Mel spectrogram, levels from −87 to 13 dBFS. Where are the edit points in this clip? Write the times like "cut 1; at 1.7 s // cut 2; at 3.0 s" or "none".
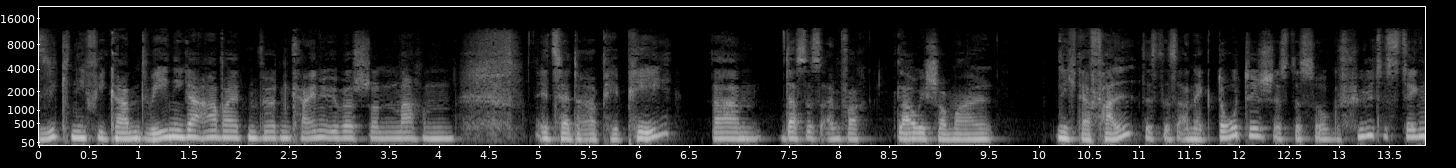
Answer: cut 1; at 11.0 s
